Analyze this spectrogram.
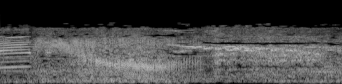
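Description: horse neighing

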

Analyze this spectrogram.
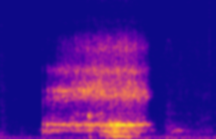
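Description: snoring

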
